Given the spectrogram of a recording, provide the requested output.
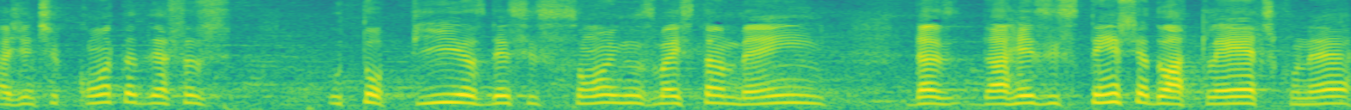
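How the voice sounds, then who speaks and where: Pitched high, a man talks at a fairly slow pace with monotone, flat intonation. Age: 40s. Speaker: documentary film director. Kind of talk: radio interview.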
